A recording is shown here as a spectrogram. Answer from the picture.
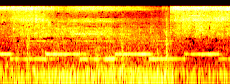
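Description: Passenger train coaches rolling past with a steady rumble of wheels on rail and a few sharp clacks over rail joints. Over it a level-crossing warning alarm sounds, alternating a high tone and a low tone, each about three-quarters of a second long.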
